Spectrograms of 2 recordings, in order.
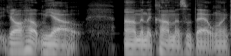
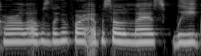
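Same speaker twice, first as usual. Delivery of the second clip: much higher, mock-exasperated fan complaining; whiny impatient fan; 14 semitones higher than usual. Mocking impatient viewers who wanted a new episode, in a high whiny voice. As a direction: play the viewer who's been waiting for an episode, pitched way up and whiny. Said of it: "I know what y'all about to say".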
